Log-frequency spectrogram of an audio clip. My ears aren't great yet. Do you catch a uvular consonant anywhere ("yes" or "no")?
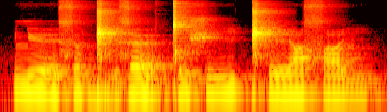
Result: no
